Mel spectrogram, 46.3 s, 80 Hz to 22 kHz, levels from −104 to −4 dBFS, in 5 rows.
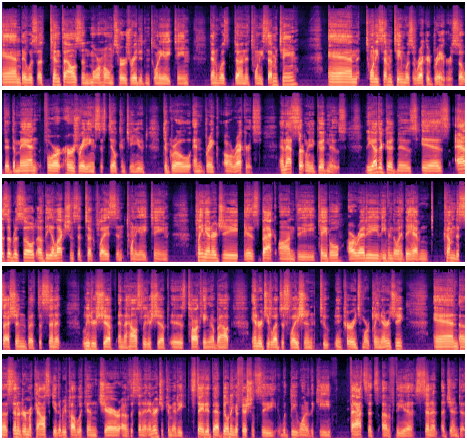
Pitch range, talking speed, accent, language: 100-120 Hz, 155 wpm, American, English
